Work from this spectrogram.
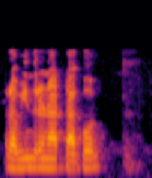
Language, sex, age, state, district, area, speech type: Marathi, female, 60+, Maharashtra, Thane, rural, spontaneous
